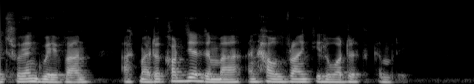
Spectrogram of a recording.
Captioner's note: in Welsh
